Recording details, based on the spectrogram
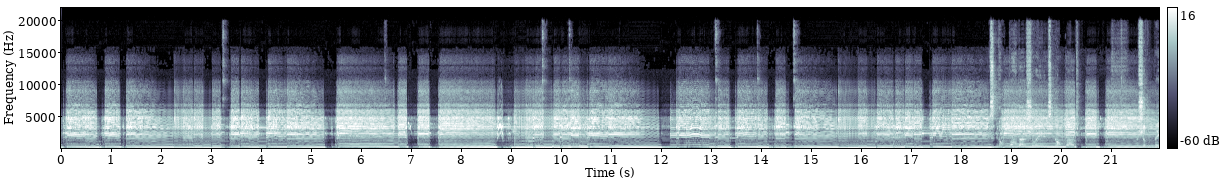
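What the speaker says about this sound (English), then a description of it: "That's not a distortion pedal turned all the way down," Loud, continuous riffing on an electric guitar run through a Boss DS distortion pedal plugin, with gritty sustained chords and quick note changes that carry steadily through the whole stretch.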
